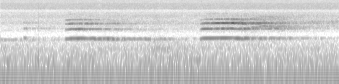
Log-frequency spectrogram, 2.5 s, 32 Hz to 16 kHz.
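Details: Nest of two falcon chicks, 24 to 25 days from first hatching, fed prey brought by their father for an early meal. Two long, whistled, whining notes with a nasal, harmonic tone, separated by a short pause.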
